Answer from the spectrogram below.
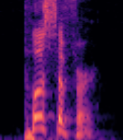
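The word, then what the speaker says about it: Puscifer: Pucifer.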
